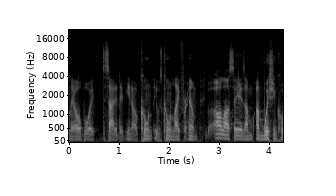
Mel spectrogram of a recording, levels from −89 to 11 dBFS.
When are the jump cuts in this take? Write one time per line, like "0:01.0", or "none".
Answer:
0:02.7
